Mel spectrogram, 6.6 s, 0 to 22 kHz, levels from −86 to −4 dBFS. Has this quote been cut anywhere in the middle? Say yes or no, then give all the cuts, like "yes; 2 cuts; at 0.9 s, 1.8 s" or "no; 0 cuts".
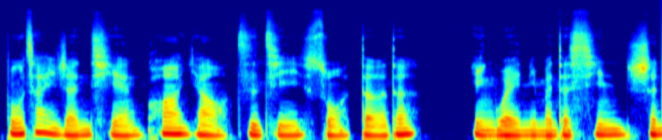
yes; 1 cut; at 4.3 s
